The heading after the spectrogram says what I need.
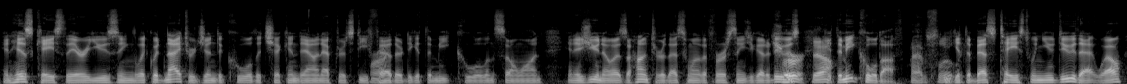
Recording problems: none

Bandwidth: 14 kHz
